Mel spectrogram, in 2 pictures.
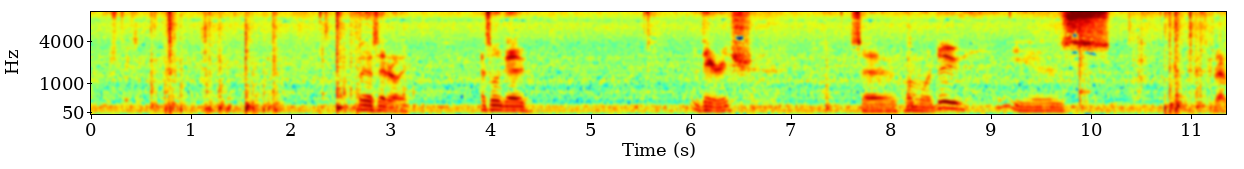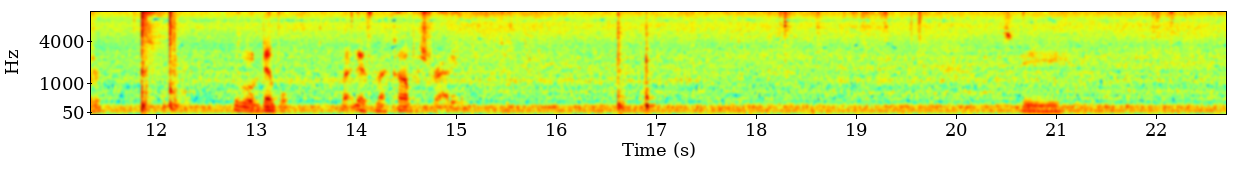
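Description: Plastic parts knock and clatter as they are handled.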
